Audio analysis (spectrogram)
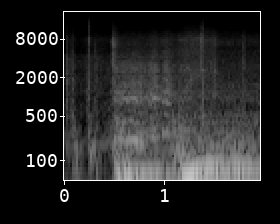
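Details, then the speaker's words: Car started on a TackLife T8 Pro jump pack alone at 98% charge, nothing else connected: a few clicks, a brief quick crank, then the engine catches at once and runs steadily. Normal crank and start. "effortless holy smokes effortlessly cranked"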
